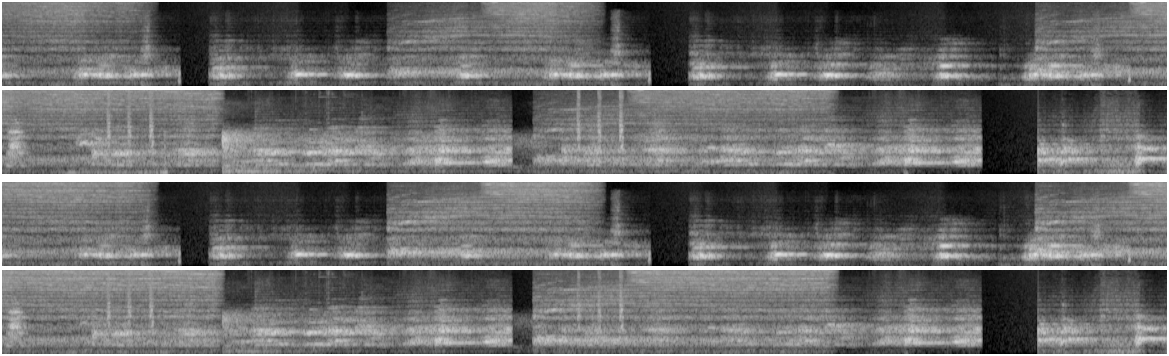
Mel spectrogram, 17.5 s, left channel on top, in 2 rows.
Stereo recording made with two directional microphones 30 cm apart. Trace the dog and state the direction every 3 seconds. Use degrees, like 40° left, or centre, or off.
20° left, 10° left, 20° right, centre, 10° left, 10° left.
